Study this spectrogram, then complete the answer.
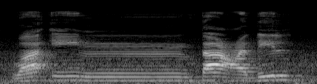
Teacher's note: تا بھی باریک ہے, عین باریک ہے, دال باریک اور لام بھی باریک ہے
